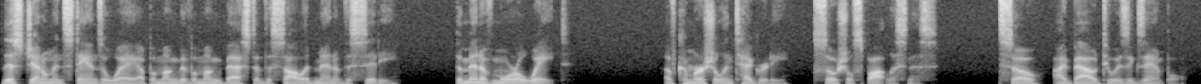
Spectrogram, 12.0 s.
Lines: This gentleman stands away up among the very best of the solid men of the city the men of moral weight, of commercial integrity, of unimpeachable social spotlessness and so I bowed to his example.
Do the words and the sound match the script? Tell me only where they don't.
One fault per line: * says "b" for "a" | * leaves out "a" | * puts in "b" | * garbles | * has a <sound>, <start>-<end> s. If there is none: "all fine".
* says "among" for "very"
* leaves out "of unimpeachable"
* leaves out "and"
